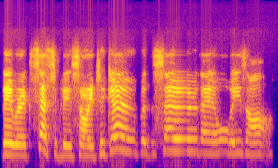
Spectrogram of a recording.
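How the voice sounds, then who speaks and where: Brief: imperious aristocratic dowager, played by a woman, condescending, crisp and forceful, lo-fi mic. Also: high voice. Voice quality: haughty, condescending, drawn-out. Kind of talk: live-read radio play.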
